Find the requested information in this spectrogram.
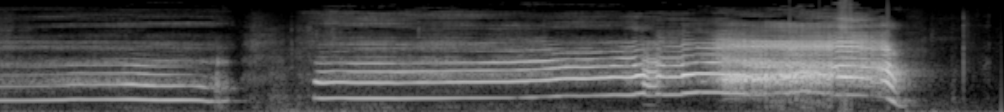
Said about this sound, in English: Did they scream? They let it rip.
